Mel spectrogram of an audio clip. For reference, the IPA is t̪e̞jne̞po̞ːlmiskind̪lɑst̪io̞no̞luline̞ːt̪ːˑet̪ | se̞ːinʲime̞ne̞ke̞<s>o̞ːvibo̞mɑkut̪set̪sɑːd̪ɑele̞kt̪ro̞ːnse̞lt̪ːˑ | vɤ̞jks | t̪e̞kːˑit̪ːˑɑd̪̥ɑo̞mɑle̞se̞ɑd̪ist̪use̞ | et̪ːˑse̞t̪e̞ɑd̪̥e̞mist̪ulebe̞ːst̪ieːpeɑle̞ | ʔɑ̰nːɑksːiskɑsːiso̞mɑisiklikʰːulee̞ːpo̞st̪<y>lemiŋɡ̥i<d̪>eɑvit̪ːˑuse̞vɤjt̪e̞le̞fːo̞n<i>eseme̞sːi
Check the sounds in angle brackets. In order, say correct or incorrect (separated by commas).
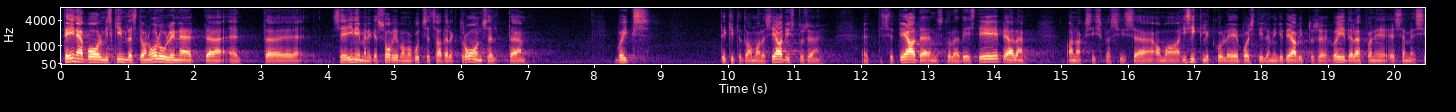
incorrect, incorrect, incorrect, correct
